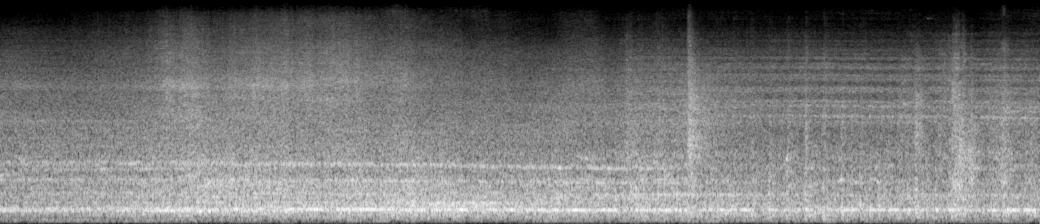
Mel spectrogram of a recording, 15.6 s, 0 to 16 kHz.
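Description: A freight train hauled by an EH500 electric locomotive passes at speed, followed by a long string of container wagons: a steady rumble and clickety-clack of wheels on rail with a steady hum underneath. Two brief sharp clanks come about ten and fourteen seconds in.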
